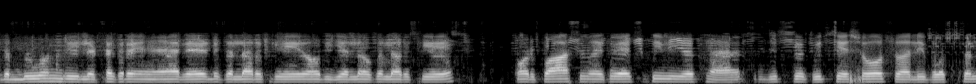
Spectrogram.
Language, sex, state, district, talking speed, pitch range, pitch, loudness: Hindi, male, Rajasthan, Bikaner, 155 wpm, 120-125 Hz, 120 Hz, -18 LUFS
